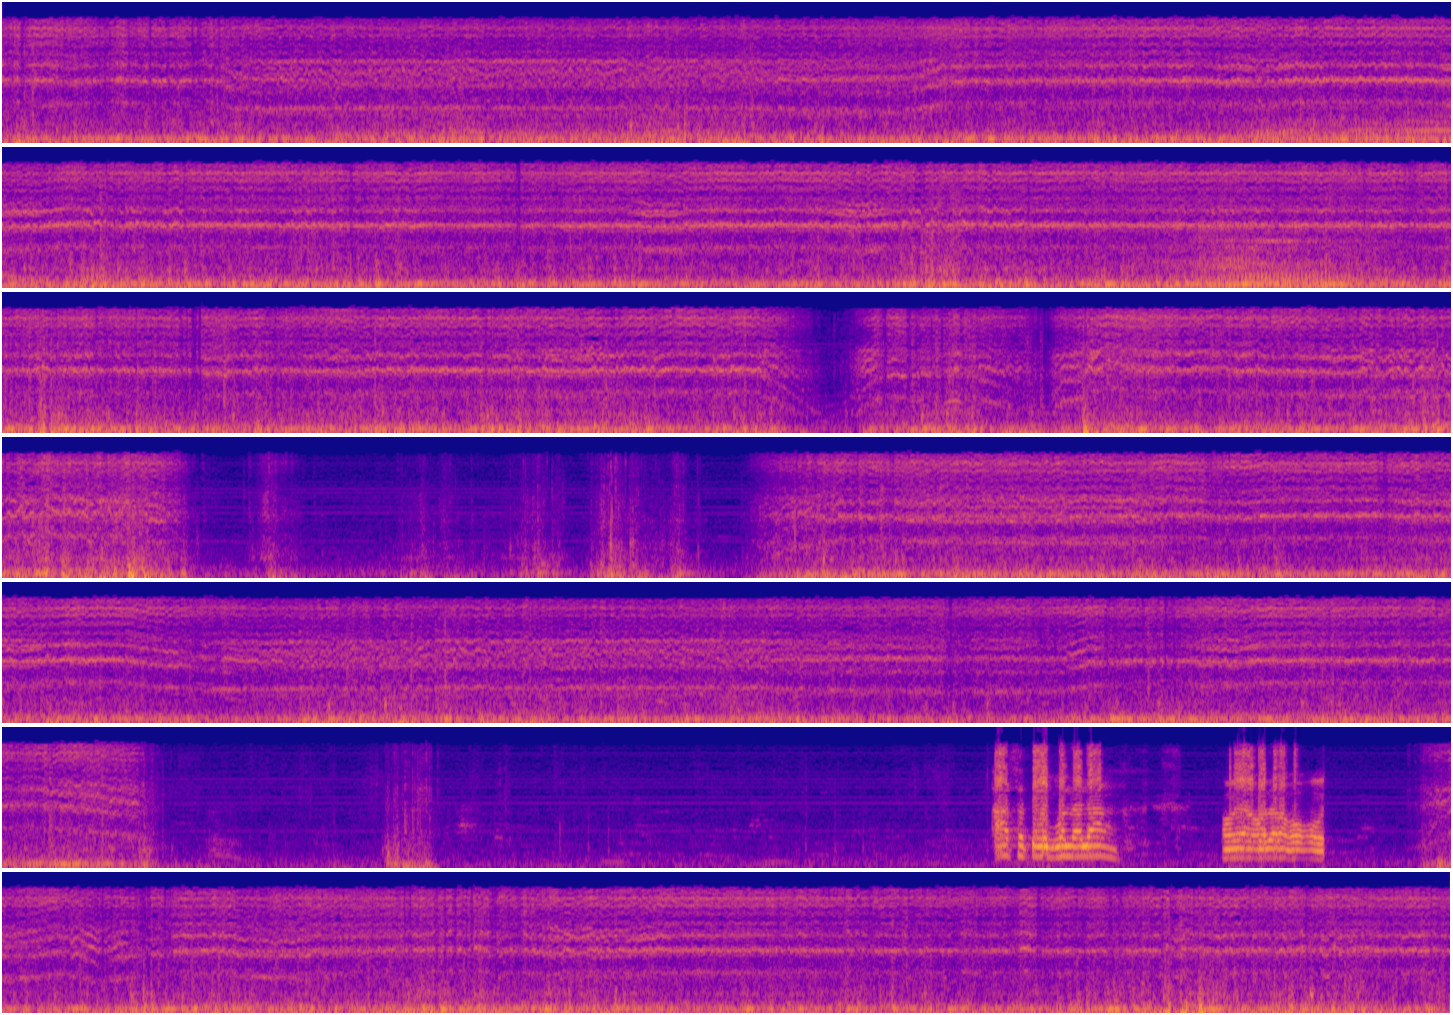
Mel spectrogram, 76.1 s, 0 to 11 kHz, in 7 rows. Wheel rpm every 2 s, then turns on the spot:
220, 170, 160, 190, 230, 230, 230, 230, 220, 230, 230, 230, 230, 190, 110, 220, 200, 20, 20, 130, 210, 220, 200, 160, 160, 170, 230, 140, 10, 0, 0, 0, 60, 210, 230, 230, 230, 230.
36-38 56-58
